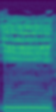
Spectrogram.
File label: phoneme green, American; American IPA phonic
